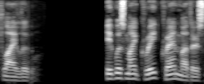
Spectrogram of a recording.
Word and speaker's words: Laya: Ever since I was a teenager, I've loved the name Laya, pronounced Lilu.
